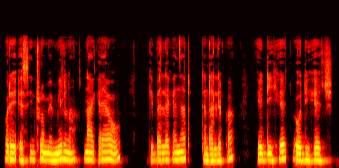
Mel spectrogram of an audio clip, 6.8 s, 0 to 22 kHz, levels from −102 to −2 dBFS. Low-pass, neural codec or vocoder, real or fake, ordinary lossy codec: 9.9 kHz; vocoder, 24 kHz, 100 mel bands, Vocos; fake; none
